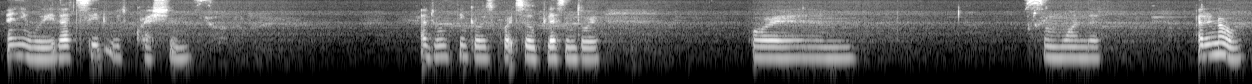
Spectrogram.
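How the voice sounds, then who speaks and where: A woman's voice: mid-range voice, little pitch movement, slow pace, long pauses, slight background noise, poor audio. A shy teenage girl from Chile, a native Spanish speaker, talking to her camera in a hesitant way and searching for words. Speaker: vlogger. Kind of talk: casual talk to camera.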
